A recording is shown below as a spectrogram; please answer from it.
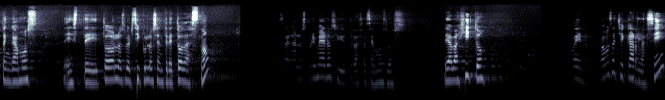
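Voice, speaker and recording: A woman teaching a women's Bible study group, asking questions and checking their answers. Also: fairly high pitch. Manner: asks the group questions and tags them with "¿verdad?". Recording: long hall reverb.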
